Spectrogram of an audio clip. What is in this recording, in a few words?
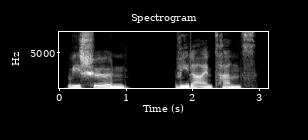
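taunt robot arm ripple, German; GLaDOS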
